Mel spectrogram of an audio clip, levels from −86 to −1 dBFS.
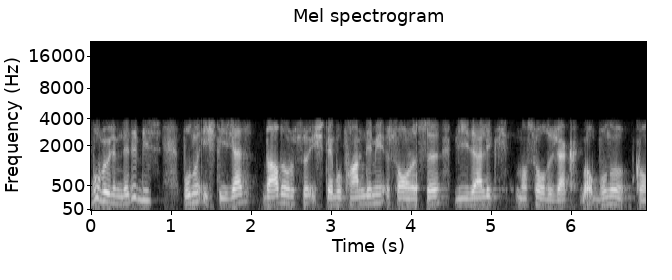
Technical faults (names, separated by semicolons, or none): GSM full-rate codec; GSM bit errors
